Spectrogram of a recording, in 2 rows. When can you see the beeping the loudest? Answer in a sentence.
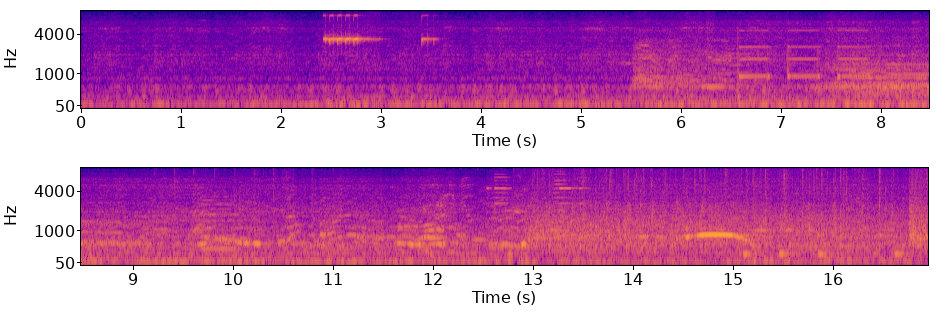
The volume of the beeping peaks at 3 seconds.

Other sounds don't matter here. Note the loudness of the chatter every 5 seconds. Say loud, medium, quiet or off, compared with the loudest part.
off, medium, loud, loud.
